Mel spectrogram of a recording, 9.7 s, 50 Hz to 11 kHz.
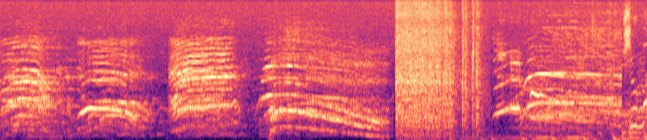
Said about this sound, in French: Ils étaient 350 convives à attendre avec impatience minuit, heure à laquelle 10 000 pétards ont éclaté pour chasser le mauvais esprit.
